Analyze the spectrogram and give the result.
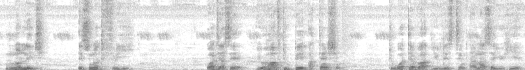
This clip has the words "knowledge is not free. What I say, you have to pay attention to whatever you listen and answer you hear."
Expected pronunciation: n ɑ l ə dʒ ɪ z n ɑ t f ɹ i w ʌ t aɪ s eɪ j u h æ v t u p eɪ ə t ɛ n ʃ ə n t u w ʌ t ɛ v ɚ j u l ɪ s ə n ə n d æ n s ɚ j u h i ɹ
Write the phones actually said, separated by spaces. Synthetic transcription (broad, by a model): n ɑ l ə dʒ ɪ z n ɑ t f ɹ i w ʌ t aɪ s eɪ j u h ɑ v t u p eɪ ə t ɛ n ʃ ə n t u w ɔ t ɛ v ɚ j u l ɪ s ə n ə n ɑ s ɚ j u h i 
